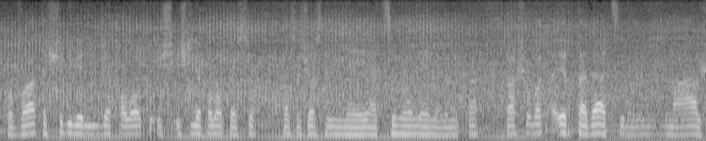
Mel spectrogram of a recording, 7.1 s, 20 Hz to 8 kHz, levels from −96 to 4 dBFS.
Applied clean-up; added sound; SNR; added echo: none; Aircraft; 5 dB; none.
